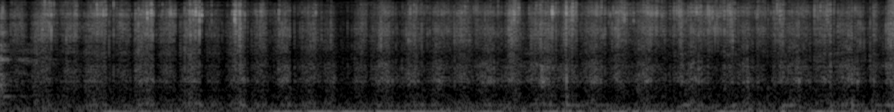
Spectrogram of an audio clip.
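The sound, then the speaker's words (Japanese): A toothbrush scrubs the teeth, reaching the back molars with a faint, continuous rasp of bristles. The brushing rhythm is soft and even. “ほら、奥まで歯ブラシ当たって気持ちいいですよね。”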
